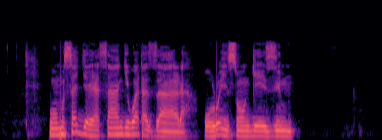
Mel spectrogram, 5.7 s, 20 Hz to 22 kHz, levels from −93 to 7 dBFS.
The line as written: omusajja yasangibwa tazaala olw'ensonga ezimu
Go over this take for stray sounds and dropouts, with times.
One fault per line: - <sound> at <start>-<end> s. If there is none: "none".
none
